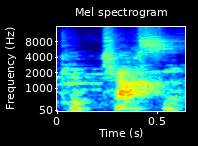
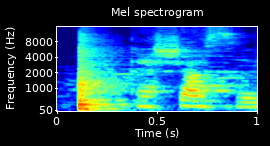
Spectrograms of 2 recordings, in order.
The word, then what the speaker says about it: cachaça: So the strawberry caipirinha with cachaça, if I got it right. Cachaça, yeah. You got it wrong. You were 50% cachaça. There. Cachaça. Cachaça. Why do I want to pronounce that with a hard C?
